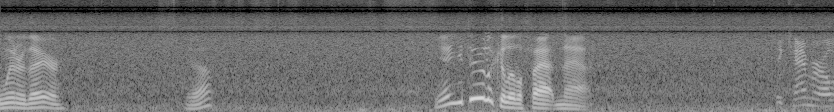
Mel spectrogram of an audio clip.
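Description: An older man speaks with animation outdoors.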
